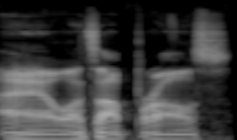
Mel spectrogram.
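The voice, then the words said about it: Imitates a YouTuber's voice. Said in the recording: “his PewDiePie impression”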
